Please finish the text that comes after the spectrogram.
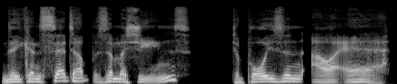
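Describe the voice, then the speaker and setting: Man voicing an earnest young rebel, raised pitch. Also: animated, slow pace, a little mellow, dry recording, clean studio sound. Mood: sober, reasoning. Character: earnest young male rebel fighter weighing the enemy's plans. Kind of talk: audiobook character dialogue.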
